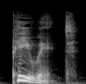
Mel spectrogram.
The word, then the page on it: peewit: British English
